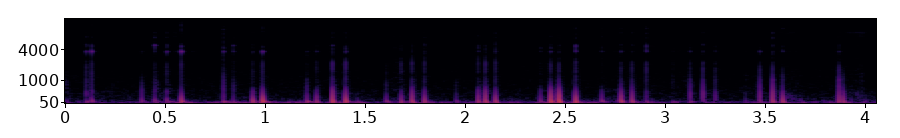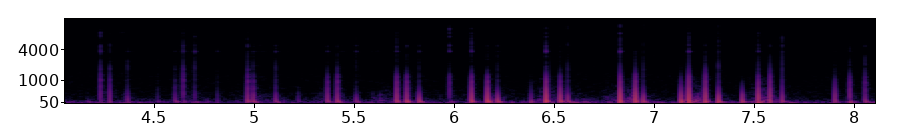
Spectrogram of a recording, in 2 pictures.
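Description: A large, solid, unfinished wooden sphere held in both hands is tapped and scratched with long red-painted nails. It makes a quiet, rapid run of soft, low, woody knocks that die away almost at once, with faint bright scratching ticks between them. The taps keep a loose, uneven rhythm throughout.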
